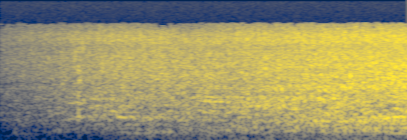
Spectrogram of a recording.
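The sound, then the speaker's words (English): Floodwater from the Chao Phraya River overflowing through a school in Bangkok makes a soft, continuous rushing wash that swells gradually in loudness. “I'm at a school on the banks of the Chao Phraya River in Bangkok City, just a few kilometres from the CBD. And as you can hear, the river here is overflowing through this school”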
